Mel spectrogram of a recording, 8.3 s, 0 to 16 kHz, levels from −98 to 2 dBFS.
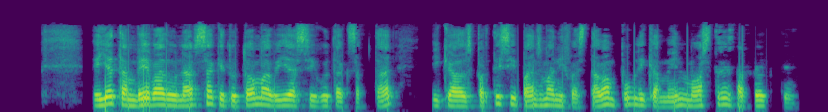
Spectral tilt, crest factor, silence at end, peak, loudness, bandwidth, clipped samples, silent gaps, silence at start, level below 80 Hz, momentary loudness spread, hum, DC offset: -5.5 dB/octave; 18 dB; 0.35 s; 0 dBFS; -18 LUFS; 8 kHz; under 0.1%; 0.84-0.92 s, 4.20-4.32 s, 7.73-7.81 s; 0.55 s; -50 dBFS; 10 LU; none; under 0.1%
